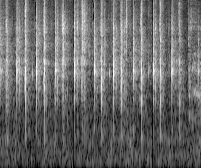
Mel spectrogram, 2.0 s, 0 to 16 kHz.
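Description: A metallic silver paint marker pen is shaken before its first use, giving about 16 quick, bright, high-pitched rattling clicks. The rattle shows there is a mixing ball inside the pen.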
